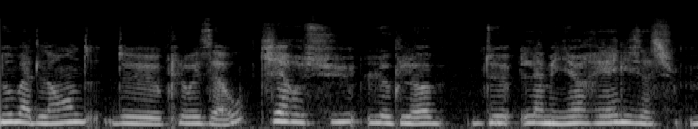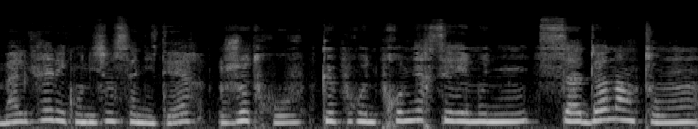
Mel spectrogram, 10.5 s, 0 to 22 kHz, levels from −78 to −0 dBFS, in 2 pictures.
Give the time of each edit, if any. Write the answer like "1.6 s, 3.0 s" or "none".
7.6 s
